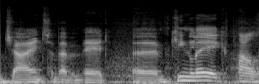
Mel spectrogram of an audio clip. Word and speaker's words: Kinlaig: I'm sure it's probably said like King Lake with like imagine a Scottish person saying it.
